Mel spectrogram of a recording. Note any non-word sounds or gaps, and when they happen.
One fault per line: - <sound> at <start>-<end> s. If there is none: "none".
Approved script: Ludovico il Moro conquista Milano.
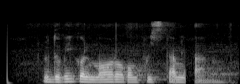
- dropout at 1.8-2.0 s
